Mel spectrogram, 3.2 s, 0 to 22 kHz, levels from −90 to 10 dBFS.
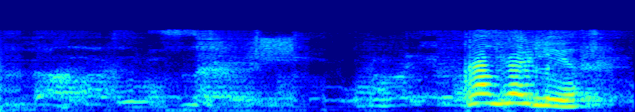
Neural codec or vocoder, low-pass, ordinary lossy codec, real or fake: codec, 16 kHz in and 24 kHz out, 0.6 kbps, FireRedTTS-2 codec; 7.2 kHz; none; fake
